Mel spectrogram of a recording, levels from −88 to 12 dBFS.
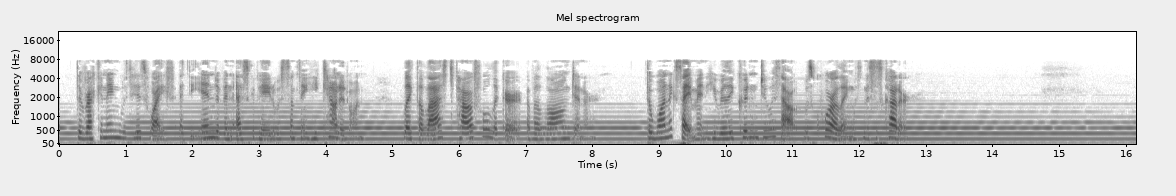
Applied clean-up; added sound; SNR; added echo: none; Wind instrument, woodwind instrument; 4 dB; none.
